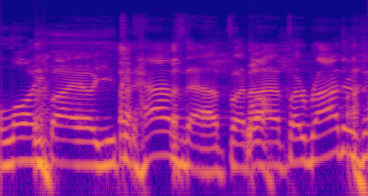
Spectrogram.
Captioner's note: guy chuckling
